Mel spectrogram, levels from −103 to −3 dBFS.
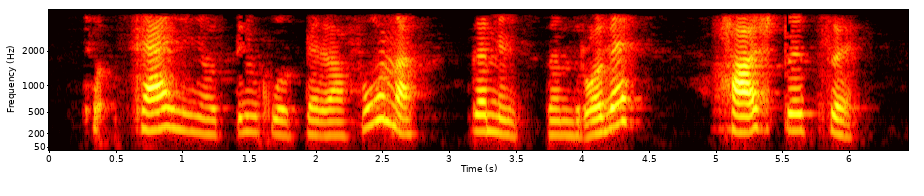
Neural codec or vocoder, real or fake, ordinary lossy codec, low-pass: none; real; AAC, 24 kbps; 3.6 kHz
